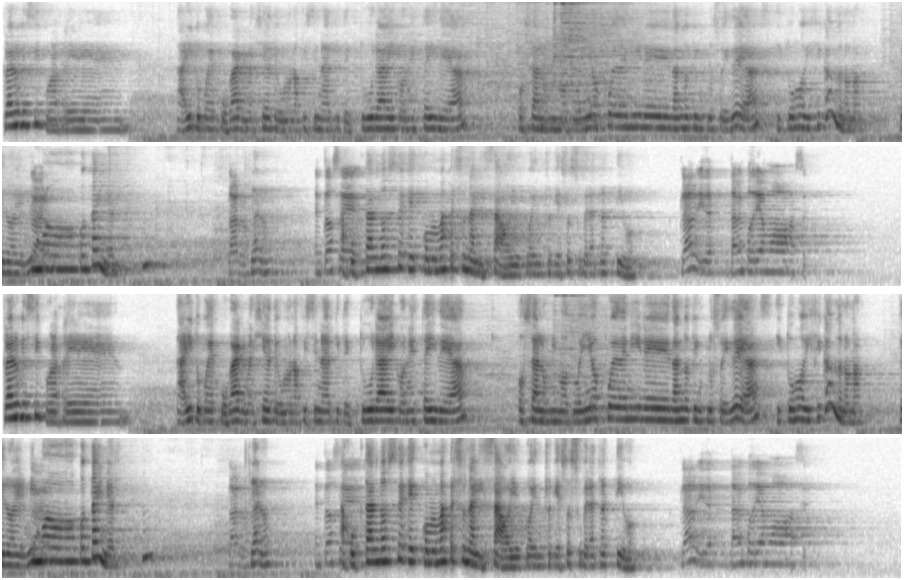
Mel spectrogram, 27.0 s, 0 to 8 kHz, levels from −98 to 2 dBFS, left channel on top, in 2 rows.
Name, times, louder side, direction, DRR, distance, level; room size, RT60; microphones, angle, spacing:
voice 1, 0.0-1.9 2.6-7.0 7.7-12.9 13.5-15.3 15.6-15.9 17.2-17.6 18.6-23.1, right 4 dB, 70° right, 0.8 m, -27 dB
sound 1, 1.9-18.1, equal, 45° left, 5.9 m, -48 dB
sound 2, 3.7-4.1 4.6-11.4 12.6-14.8 15.5-15.7 16.6-16.7, left 6 dB, 80° left, 1.3 m, -46 dB
voice 2, 7.9-8.2 13.9-14.3 16.9-17.3 18.2-18.9 23.7-25.6, left 4 dB, 25° left, 0.9 m, -36 dB
27.5 x 19.5 x 6.1 m
head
